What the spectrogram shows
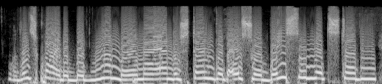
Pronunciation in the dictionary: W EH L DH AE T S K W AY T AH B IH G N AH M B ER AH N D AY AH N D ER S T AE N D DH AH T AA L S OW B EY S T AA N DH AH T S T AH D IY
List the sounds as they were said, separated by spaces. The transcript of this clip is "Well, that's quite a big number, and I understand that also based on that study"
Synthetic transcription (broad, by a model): W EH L DH AE T S K W AY T AH B IH G N AH M B ER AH N AY AH N D ER S T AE N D DH AH T AA L S OW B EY S AA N DH AH T S T AH D IY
